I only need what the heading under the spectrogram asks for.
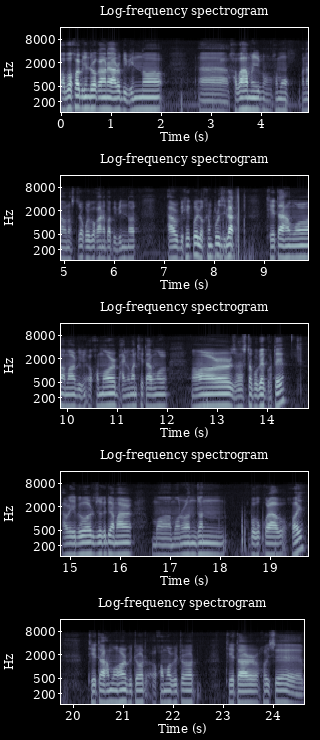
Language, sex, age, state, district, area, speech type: Assamese, male, 45-60, Assam, Lakhimpur, rural, spontaneous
